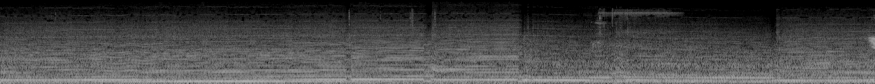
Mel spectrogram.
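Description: A NASCAR Cup Series race car at Rockingham Speedway in iRacing drones loudly and continuously, its engine pitch climbing and stepping through upshifts, with brief high-pitched tire squeal partway through; no speech.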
